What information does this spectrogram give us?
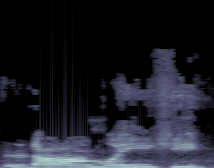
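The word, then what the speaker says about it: রামৈঃ: কিন্তু রামৈহ নয় রামৈহি, বিসর্গের আগে যে বর্ণ আছে সেটার সাথে আমরা বিসর্গ মানে হকারের সাথে সেই স্বরবর্ণ লাগাই।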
